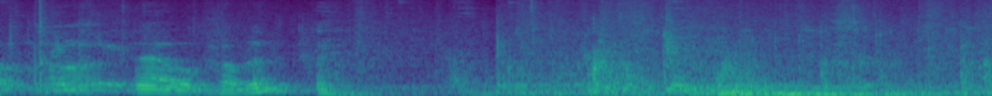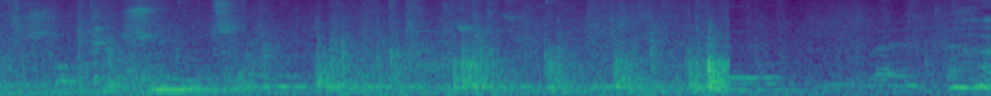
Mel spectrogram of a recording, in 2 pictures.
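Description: Footsteps clatter down a stairwell.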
